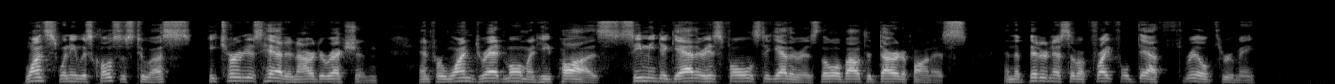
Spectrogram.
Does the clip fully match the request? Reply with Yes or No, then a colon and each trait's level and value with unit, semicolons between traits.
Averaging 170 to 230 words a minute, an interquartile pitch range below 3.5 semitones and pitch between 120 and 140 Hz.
Yes: average, 200 wpm; average, 3.1 semitones; low, 135 Hz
